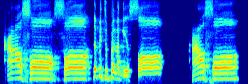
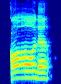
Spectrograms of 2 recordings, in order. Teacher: Secara khusus yang harus kalian bedakan adalah al-itbaq aqwa. Sifat itbaq, tingkat ketebalannya aqwa, lebih kuat daripada ketebalan yang ada pada huruf-huruf isti'la.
